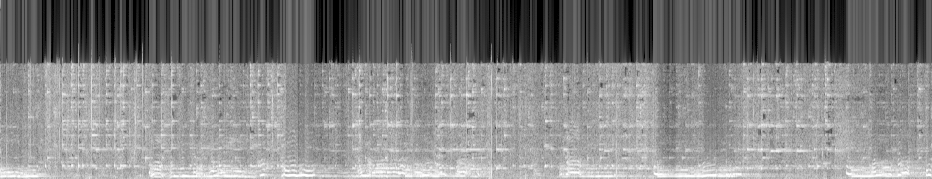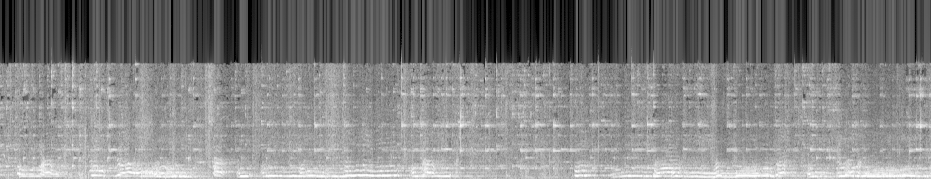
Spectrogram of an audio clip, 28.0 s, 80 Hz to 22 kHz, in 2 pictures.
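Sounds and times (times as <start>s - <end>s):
pack of hounds baying: 0.0s - 27.9s.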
